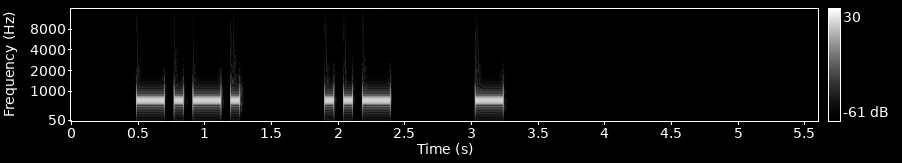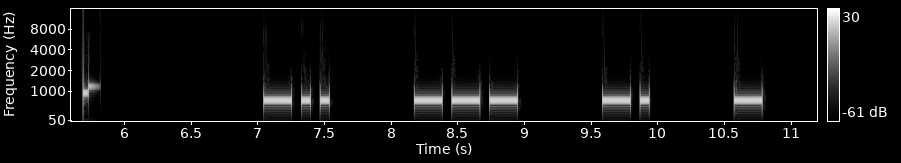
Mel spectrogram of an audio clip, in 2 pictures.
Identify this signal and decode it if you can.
Morse code, heard as a keyed tone, about 17 wpm, spaced as for 10 wpm, 700 Hz. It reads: CUT DONT
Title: 3x Character Spacing - Top 300 Words - 17wpm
